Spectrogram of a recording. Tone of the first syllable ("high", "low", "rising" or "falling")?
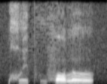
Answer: rising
